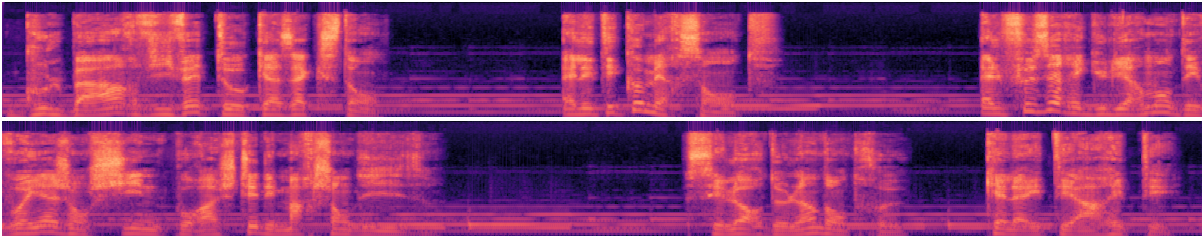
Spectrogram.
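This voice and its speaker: A male documentary narrator with a French accent from France, speaking at a middle pitch with lively intonation. His scripted delivery is measured and serious, with a dramatic edge, and music plays clearly behind him. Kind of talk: scripted investigative voice-over narration. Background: background music.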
